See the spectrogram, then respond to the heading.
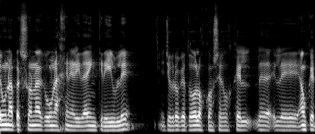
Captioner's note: speaking in Spanish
